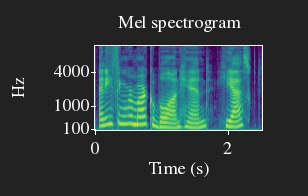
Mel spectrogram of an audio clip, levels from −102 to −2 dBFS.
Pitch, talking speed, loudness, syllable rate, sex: 230 Hz, 145 wpm, -16 LUFS, 5.3 syllables/s, female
